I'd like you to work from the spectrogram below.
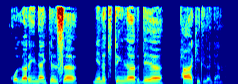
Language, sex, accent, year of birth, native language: Uzbek, male, Farg'ona, 1995, Uzbek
